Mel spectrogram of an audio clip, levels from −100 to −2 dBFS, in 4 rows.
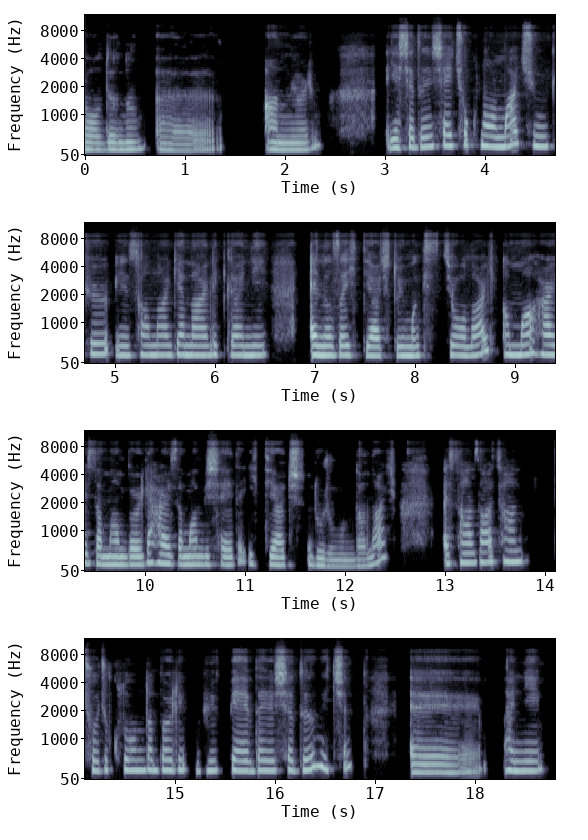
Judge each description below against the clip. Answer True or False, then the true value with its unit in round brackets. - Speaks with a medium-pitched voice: False (230 Hz)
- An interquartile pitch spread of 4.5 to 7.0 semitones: False (4.1 semitones)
